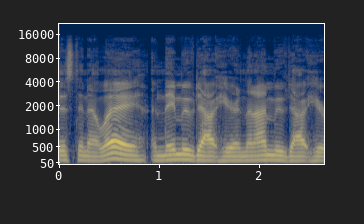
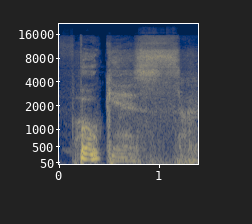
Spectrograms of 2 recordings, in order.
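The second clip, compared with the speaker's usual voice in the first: hushed, nearly hidden whispered single word. Slipping a word in subliminally mid-sentence, whispered. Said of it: "Did you notice I whispered it?".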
